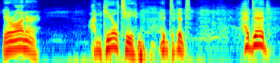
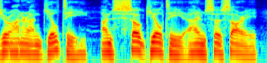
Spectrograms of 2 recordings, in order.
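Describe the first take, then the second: First: A lightly laughing, sheepish confession. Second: Head bowed, humbly sorry; contrite plea. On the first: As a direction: own up with a giggle. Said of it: "and I was". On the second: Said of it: "I bowed my head". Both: Retold or imitated.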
